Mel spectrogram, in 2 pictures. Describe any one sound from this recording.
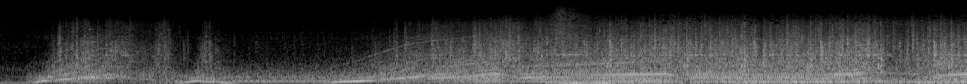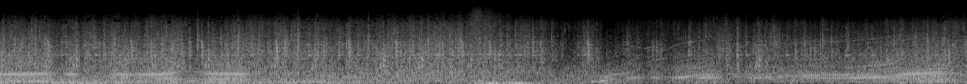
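Tyres crunch and skid over loose dirt.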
